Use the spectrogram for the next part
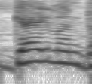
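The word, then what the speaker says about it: Galon: and my name is Galen. Nobody ever pronounces it right. It's G-A-L-O-N.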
